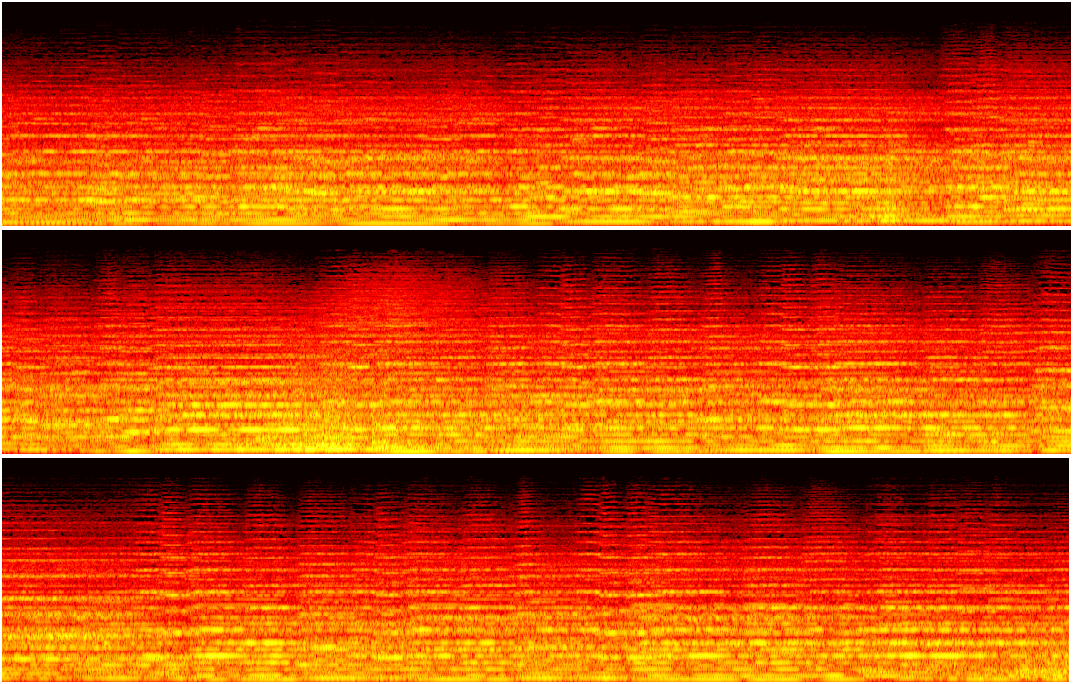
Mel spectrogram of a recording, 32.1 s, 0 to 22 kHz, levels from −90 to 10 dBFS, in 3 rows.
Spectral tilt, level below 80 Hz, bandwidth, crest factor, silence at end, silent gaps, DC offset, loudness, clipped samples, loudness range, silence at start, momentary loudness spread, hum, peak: -6.5 dB/octave; -26 dBFS; 12 kHz; 14 dB; 0 s; none; under 0.1%; -16 LUFS; under 0.1%; 4 LU; 0 s; 5 LU; none; -2 dBFS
